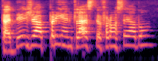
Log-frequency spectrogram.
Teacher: in Louisiana French, we tend to ask questions by simply doing as a statement, but with rising intonation.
